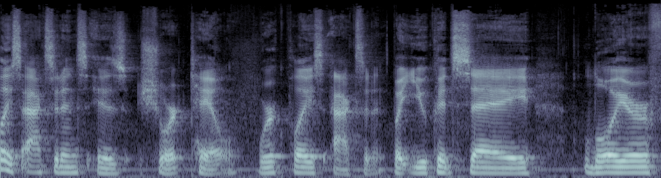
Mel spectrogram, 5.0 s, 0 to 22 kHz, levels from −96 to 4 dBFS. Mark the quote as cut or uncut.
cut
